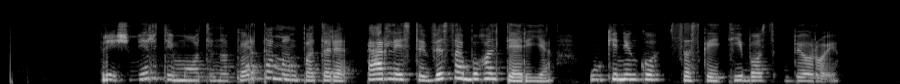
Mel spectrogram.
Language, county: Lithuanian, Šiauliai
